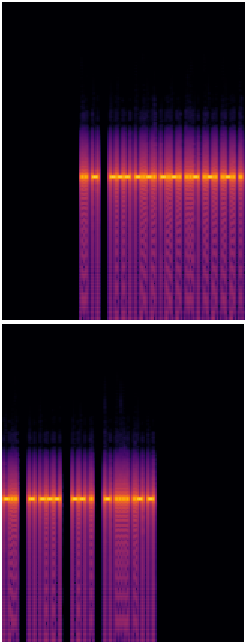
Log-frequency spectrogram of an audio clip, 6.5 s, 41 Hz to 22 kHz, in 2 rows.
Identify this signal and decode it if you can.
Morse code, heard as a keyed tone, about 50 wpm, 700 Hz. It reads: IT OCCURRED TO ME THAT
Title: Sets of 5 Words Encore 50wpm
